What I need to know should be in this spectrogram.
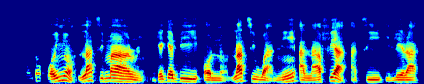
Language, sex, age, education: Yoruba, male, 15-29, tertiary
